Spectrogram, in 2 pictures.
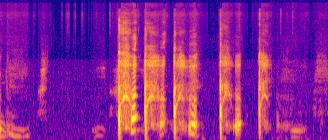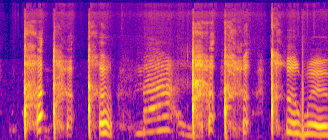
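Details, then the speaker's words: Several clusters of harsh, short coughs with groaning between, from an adult feeling very ill with a persistent bad cough and cold. "You might not know why I'm like this. It's because I still have the bad cough and colds"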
